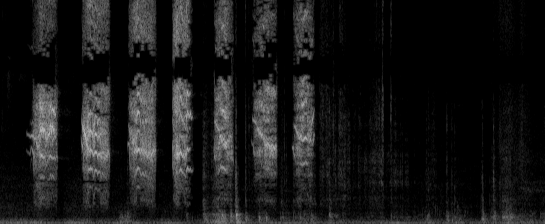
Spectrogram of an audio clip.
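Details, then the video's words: Baby northern mockingbird calling for help: seven loud, harsh, hissing rasps, about one every half second, then stopping, followed by faint rustling and quiet. "Baby Mockingbird calls for Help!"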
